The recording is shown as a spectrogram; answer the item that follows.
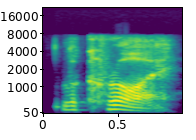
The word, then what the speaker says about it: LaCroix: one of those LaCroix I actually heard that it's produced in Minnesota and that's how they say it so I'm in the know even though it looks like a French thing LaCroix um so yeah that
